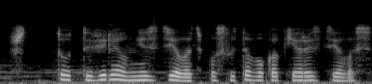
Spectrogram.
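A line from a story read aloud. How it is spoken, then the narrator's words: Soft. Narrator (Russian): мягко продолжила Людмила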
